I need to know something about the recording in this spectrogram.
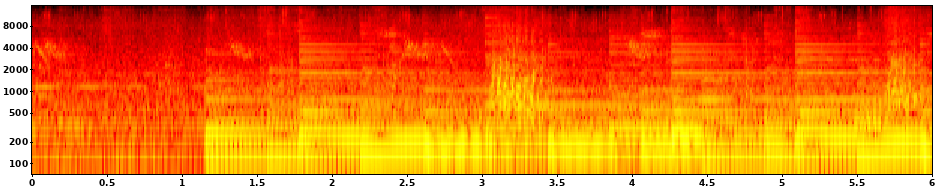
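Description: Background music whose steady bass notes come in about a second in, with a horse whinnying twice over it, about halfway through and again near the end.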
